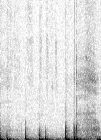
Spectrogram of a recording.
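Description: Writing on a lecture board: a handful of short, light taps and strokes, about six in all, as points are written up.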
